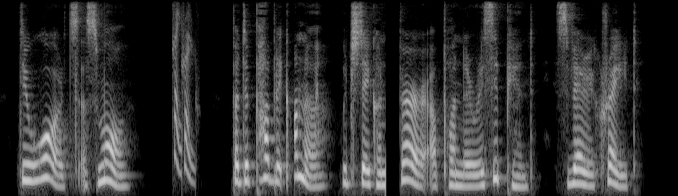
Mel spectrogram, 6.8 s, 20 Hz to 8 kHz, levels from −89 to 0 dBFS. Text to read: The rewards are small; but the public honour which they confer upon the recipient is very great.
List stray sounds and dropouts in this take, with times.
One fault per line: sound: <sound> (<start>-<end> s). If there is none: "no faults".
sound: chirp (1.7-2.0 s)
sound: dropout (3.9-4.0 s)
